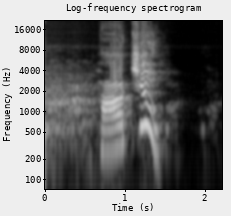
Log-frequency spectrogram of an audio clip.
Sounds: Sneeze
